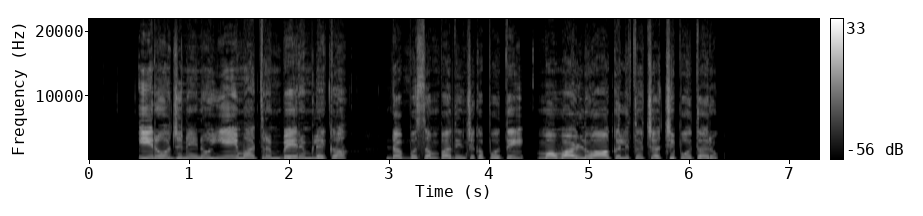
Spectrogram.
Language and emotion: Telugu, fearful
